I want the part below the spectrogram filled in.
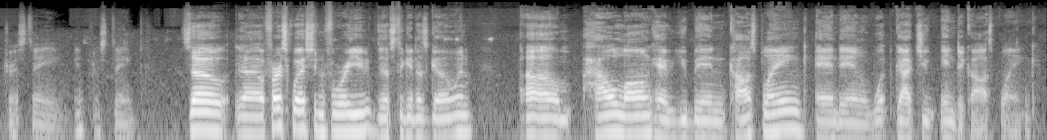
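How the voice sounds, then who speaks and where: A man's voice: mid-range voice, measured pace. A man hosting a casual podcast interview. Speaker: podcast host.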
